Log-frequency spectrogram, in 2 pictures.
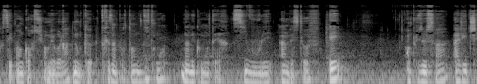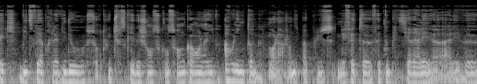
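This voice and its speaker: A man talks to camera from inside a bookshop, keeping it hushed and partly whispered. His voice sits at an everyday middle pitch. Clear background noise runs underneath. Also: fairly even intonation, fairly quick. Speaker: vlogger. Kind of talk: quiet talk to camera. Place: indoors in a bookshop. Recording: noisy background.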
